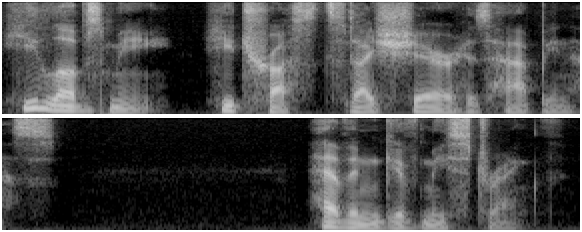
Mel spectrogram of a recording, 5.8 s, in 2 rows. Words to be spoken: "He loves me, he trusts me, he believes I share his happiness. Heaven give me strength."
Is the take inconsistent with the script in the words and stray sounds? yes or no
yes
